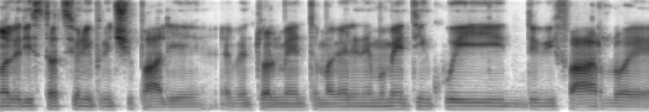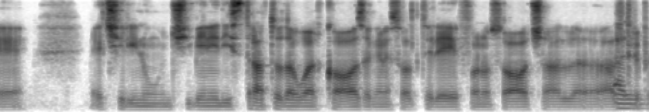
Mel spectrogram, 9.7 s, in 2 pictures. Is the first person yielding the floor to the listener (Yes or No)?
No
